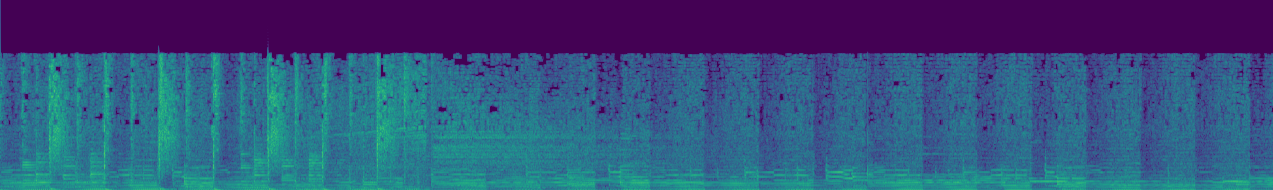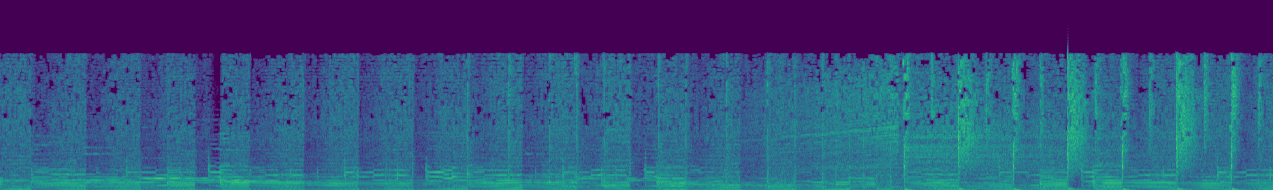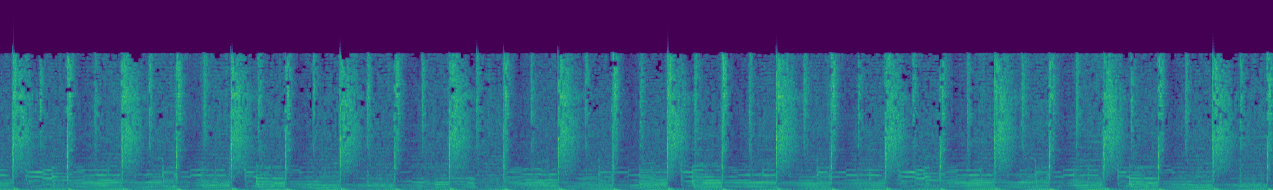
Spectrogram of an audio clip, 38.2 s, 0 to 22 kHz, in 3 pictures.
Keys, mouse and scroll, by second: 0.2-1.2 typing, 1.5 Return, 4.4-5.3 typing, 11.2-12.1 typing, 12.5 Return, 15.1-15.8 typing, 33.3-35.1 typing.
